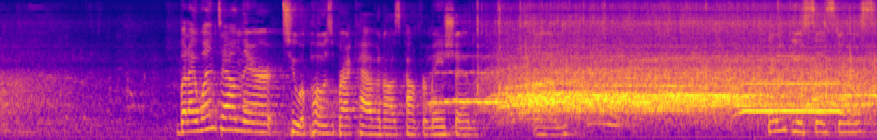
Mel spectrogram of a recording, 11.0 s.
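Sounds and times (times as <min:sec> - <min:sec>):
speech: 0:02.2 - 0:07.3, 0:09.6 - 0:10.9
faint cheer or whoop: 0:05.4 - 0:10.9
audience applause: 0:05.9 - 0:10.9.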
